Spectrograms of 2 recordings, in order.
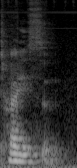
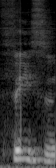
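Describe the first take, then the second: First: The first vowel sounds like 'eye'. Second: The first vowel sounds like 'ee'. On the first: This is how the speaker's own family says it. "My pa- my people call it Tyson" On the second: This is how other branches of the family say it. "Thiessen isn't wrong. Some people pronounce it that way"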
